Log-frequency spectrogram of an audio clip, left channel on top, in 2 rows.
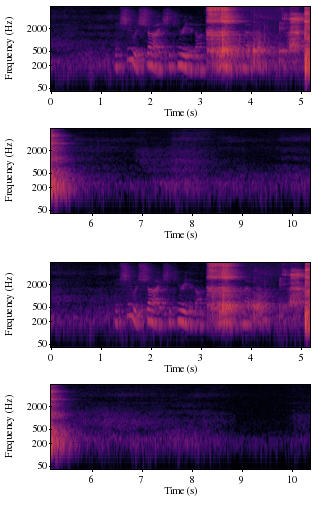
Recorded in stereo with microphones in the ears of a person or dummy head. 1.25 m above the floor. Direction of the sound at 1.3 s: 5° right (ahead or behind).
